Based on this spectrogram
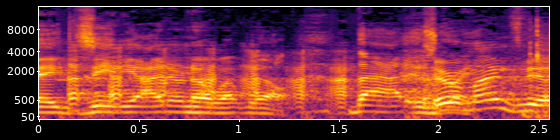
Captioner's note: laugh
